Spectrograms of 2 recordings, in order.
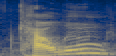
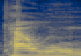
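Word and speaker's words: Kowloon: of of you said cowon cowon callon I mean I that also might just be the the bad pronunciation but that's how it's always been pronounced to me so callon we're outside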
